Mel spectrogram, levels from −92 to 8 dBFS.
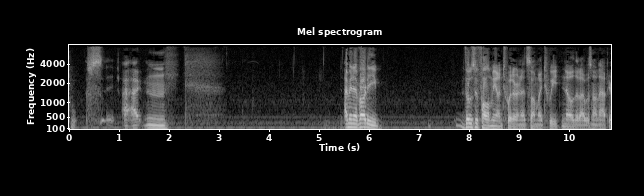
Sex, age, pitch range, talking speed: male, 30-49, 90-125 Hz, 135 wpm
